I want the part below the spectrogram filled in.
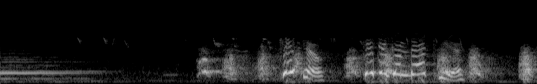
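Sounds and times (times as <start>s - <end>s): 
dog barking and whimpering in a forest: 2.0s - 5.3s.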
